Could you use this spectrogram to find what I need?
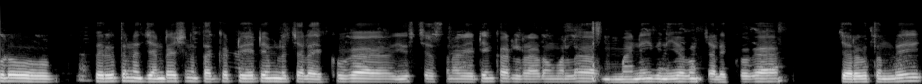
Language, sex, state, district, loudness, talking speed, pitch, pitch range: Telugu, male, Andhra Pradesh, Srikakulam, -15 LUFS, 155 wpm, 135 Hz, 130-145 Hz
